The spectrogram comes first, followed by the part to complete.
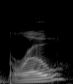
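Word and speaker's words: Breaux Bridge: He's in Brobridge. Is this called? Bro Bridge. I know that's pronounced Bro.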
